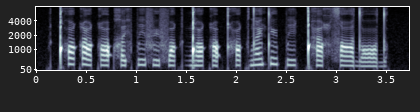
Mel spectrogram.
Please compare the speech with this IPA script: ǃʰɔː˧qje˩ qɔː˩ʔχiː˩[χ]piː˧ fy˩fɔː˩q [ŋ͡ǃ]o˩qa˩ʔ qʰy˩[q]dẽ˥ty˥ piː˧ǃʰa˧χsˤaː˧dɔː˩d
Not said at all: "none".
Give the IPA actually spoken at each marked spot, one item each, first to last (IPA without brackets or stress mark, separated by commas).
x, ŋ͡ǃ, q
